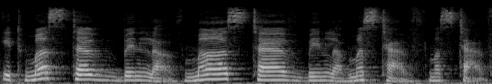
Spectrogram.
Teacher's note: Esse H do have, ele não é um som forte, ok? Não é uma consoante forte.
